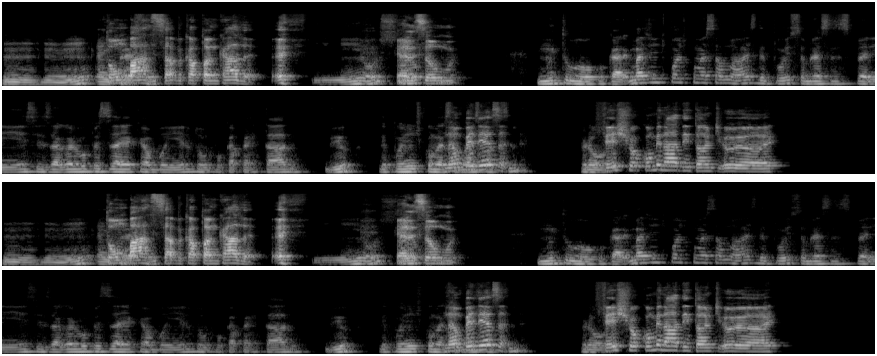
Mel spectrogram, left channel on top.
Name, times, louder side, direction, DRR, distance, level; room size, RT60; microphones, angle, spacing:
voice 1, 0.0-1.5 3.1-4.5 5.4-14.0 14.5-14.8, left 4 dB, 35° left, 0.4 m, -30 dB
voice 2, 1.0-3.0 3.9-4.5 13.2-13.8 14.7-16.4, right 1 dB, 10° right, 0.9 m, -23 dB
3.9 x 2.7 x 2.9 m
head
